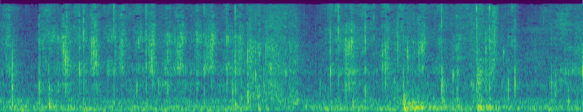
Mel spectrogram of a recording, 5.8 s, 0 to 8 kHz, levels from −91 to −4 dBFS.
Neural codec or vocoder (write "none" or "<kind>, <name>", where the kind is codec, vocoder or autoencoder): none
